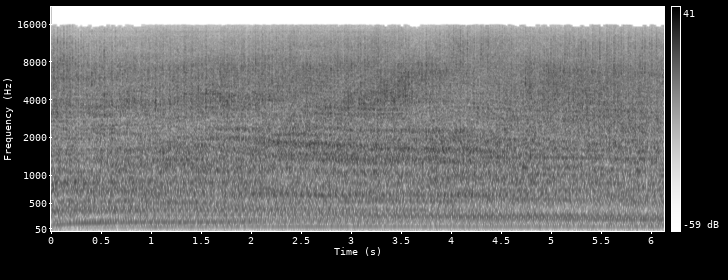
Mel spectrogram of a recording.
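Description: Tatra 8x8 trial truck's diesel engine running as the truck crawls along a muddy slope. Its pitch rises a little just after the start, then holds steady.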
